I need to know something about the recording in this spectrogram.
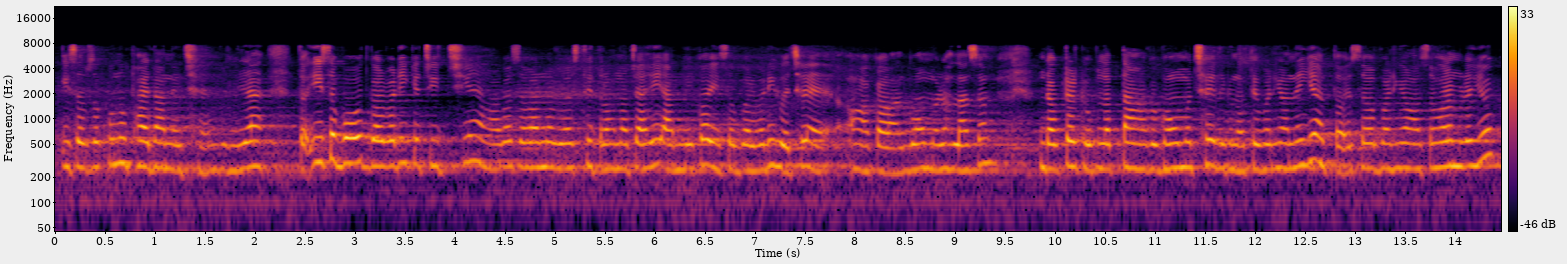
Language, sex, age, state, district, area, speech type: Maithili, male, 30-45, Bihar, Supaul, rural, spontaneous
